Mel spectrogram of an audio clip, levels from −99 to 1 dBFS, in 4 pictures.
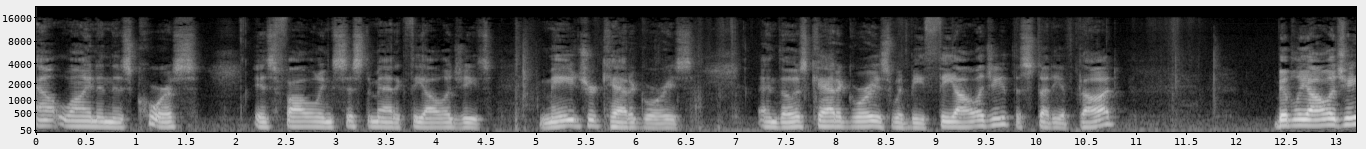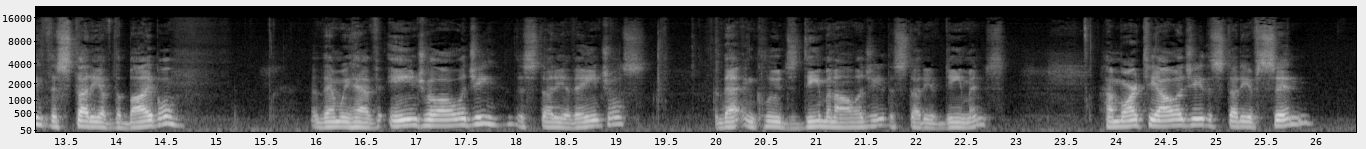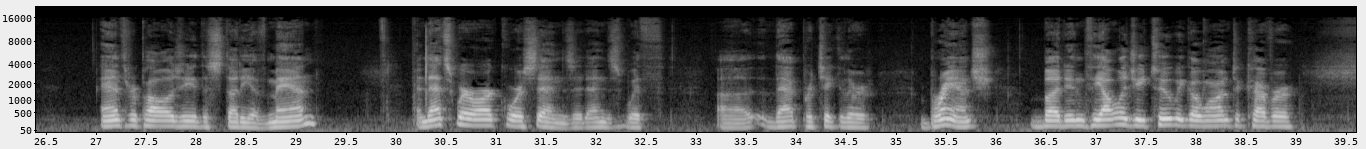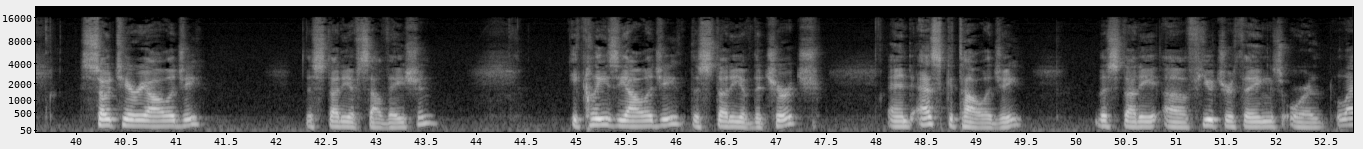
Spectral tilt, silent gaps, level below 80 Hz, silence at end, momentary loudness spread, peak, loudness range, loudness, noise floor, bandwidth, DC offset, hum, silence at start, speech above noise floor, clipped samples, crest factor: -6.5 dB/octave; none; -60 dBFS; 0 s; 12 LU; -8 dBFS; 6 LU; -26 LUFS; -60 dBFS; 16 kHz; under 0.1%; none; 0 s; 35 dB; under 0.1%; 20 dB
